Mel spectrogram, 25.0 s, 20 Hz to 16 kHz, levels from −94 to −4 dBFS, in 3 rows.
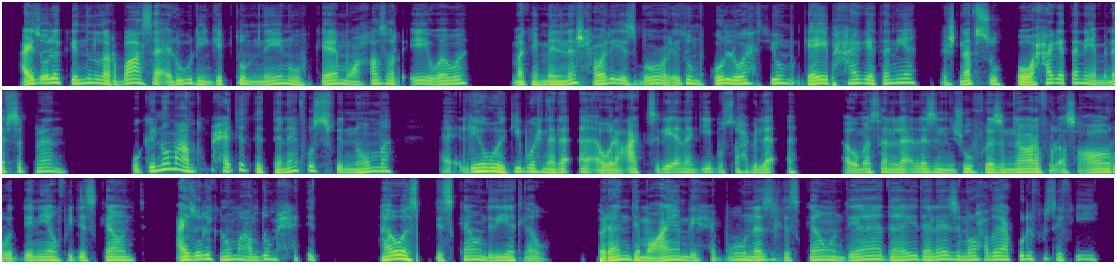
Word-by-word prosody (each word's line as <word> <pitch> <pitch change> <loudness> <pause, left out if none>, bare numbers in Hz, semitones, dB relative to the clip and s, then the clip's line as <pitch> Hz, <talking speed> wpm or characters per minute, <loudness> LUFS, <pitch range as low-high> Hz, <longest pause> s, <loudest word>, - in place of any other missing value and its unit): عايز 145 +3 +6
أقول 185 - +5
لِك 165 -4 0
إن 150 +3 +2
ال4 150 +2 +3
سألوني 135 -3 0
جبته 130 +5 -1
منين، 120 +7 0
وبكام 125 +4 0
وحصل 135 +5 -1
إيه، 135 0 +1
و 130 +5 +2
و - - -1 0.4
ما 110 - +4
كملناش 115 +8 +2
حوالي 140 +3 +2
أسبوع، 130 +4 0
ولقيتهم 130 +4 +1
كل 145 +2 +4
واحد 150 +2 +2
يوم 155 -1 +3
جايب 145 +2 +2
حاجة 155 -1 0
تانية، 165 +6 0 0.2
مش 115 +3 -2
نفسه، 130 -1 +1
هو 110 -1 +6
حاجة 165 +7 +2
تانية 160 -5 -1
من - - -5
نفس 130 0 0
الbrand. 150 -4 -4 0.5
وكأنّهم 230 +9 +1
عندهم 160 -8 +1
حتّة 170 +6 -2
التنافس، 155 +9 -1
في 120 - -4
إن 115 -1 -3
هم 155 +7 +1 0.5
ليه 145 +2 +3
هو 155 -3 +6
يجيب 140 +3 0
وإحنا 130 -5 +1
لأ، 125 +3 0
أو 105 -5 0
العكس 115 +5 -1
ليه 120 +1 0
أنا 125 - -2
أجيب 125 +4 -5
وصاحبي 120 -2 -5
لأ، 120 +1 -1 0.5
أو - - -1
مثلًا 125 +1 -2
لأ 125 +1 0
لازم 120 -2 0
نشوف، 110 +4 -2
ولازم 115 -1 +2
نعرف 120 +1 +2
الأسعار 115 +3 0
والدنيا 115 +4 -1
وفي 115 +2 -4
discount، 125 +2 -1 0.3
عايز 140 +3 +5
أقول 155 - +2
لِك 145 - -6
إن - - +2
هم 150 +2 0
عندهم 145 +3 -2
حتّة 150 0 -7 0.5
هوس 160 -1 +7
بالdiscount 140 +5 -2
ديّة، 120 +1 0
لو - - -6 0.4
brand 130 +3 +4
معيّن 120 +6 +3
بيحبوه 135 +3 -3
نزّل 130 +2 -1
discount، 130 -2 -2
ياه! 145 +5 +1
ده 130 -3 0
إيه 145 +3 +1
ده! 135 -3 0
لازم 145 -1 0
أروح 145 +1 0
أضيّع 145 +1 +1
كل 150 +2 -2
فلوسي 150 -3 -7
فيه، 145 +3 -9
130 Hz, 210 wpm, -20 LUFS, 120-150 Hz, 0.5 s, هوس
